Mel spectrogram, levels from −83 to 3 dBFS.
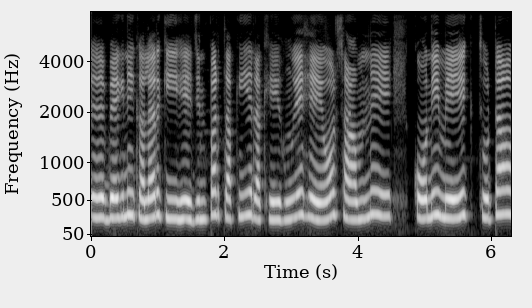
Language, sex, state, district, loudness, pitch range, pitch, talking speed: Hindi, female, Punjab, Pathankot, -14 LUFS, 250-295 Hz, 265 Hz, 140 wpm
